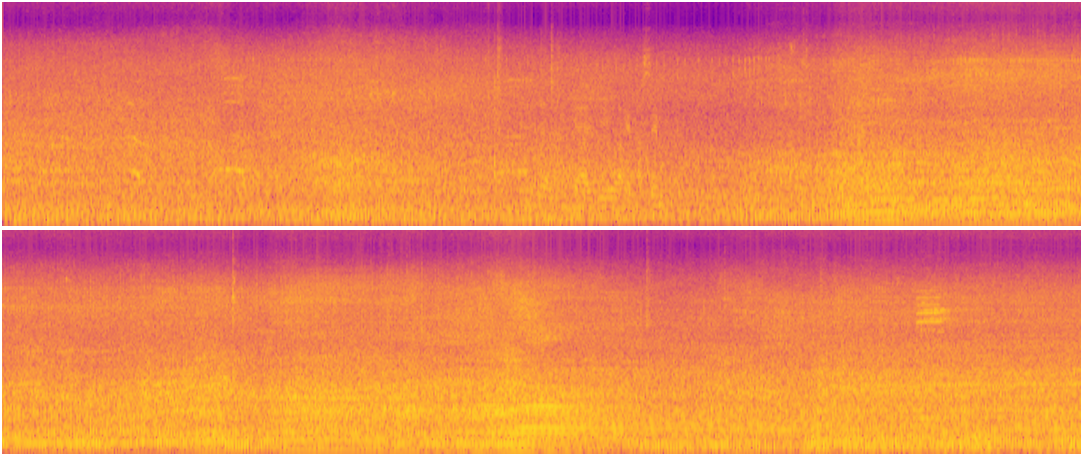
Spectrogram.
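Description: Traffic rumbles along a street.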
